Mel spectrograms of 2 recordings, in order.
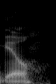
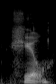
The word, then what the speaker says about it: Gil: Brian Gill with Tottenham. I don't think. Heel. Yeah. I call him Gill. We're gonna call him Gill from now on. Yeah, we're English. Yeah, Gill. We mispronounce.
